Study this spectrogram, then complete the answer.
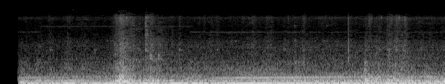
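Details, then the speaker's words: Volkswagen Polo 1.2 MPI road test after repair for low pickup, jerking and misfire, engine oil changed and parts replaced: steady, even engine hum with a faint climbing tone, no misfire or jerks; pickup normal. "कुछ भी problem नहीं है pickup गैरे में बिंदास निकाल ले रहा है"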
